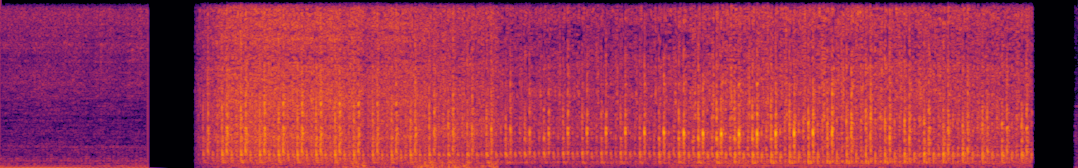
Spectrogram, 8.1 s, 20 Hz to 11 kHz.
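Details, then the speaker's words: Chevrolet Orlando 1.8 (F18D) with replacement engine fitted a year ago, never ran right, code for intake cam over-advanced: cranks with labored, uneven chug and won't start; cam timing found out by one tooth. "Okay, now it seems it doesn't even want to start at all."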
